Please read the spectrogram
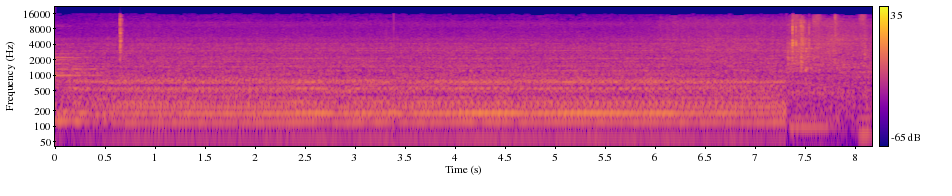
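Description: Subaru Impreza Sport's flat-four boxer engine running at a fast idle of about 2,000 rpm in park just after starting, heard as a steady drone from inside the cabin. There is a brief click about half a second in, and the sound drops and changes near the end.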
